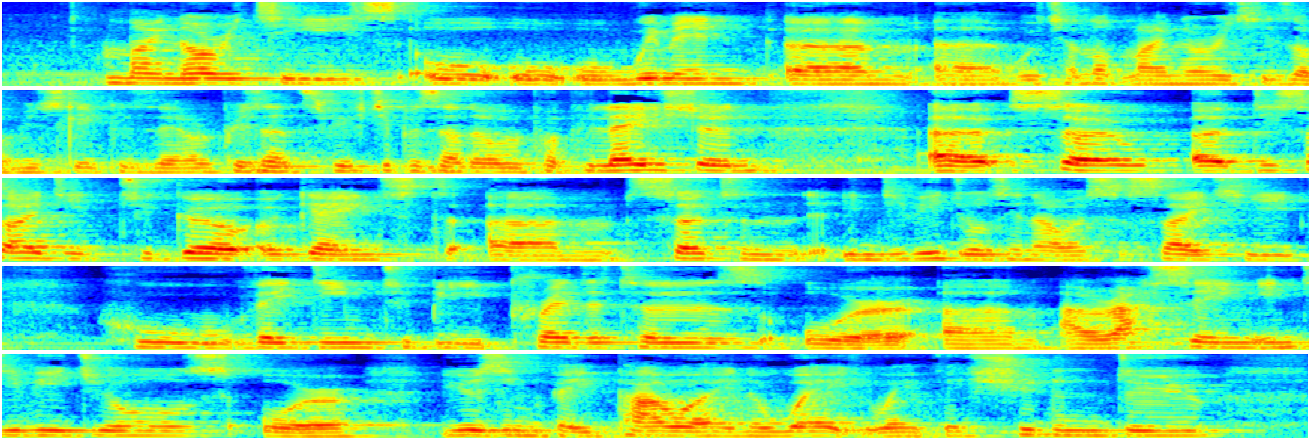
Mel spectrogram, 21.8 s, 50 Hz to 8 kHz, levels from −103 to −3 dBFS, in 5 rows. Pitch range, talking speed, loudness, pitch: 145-170 Hz, 145 wpm, -23 LUFS, 165 Hz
